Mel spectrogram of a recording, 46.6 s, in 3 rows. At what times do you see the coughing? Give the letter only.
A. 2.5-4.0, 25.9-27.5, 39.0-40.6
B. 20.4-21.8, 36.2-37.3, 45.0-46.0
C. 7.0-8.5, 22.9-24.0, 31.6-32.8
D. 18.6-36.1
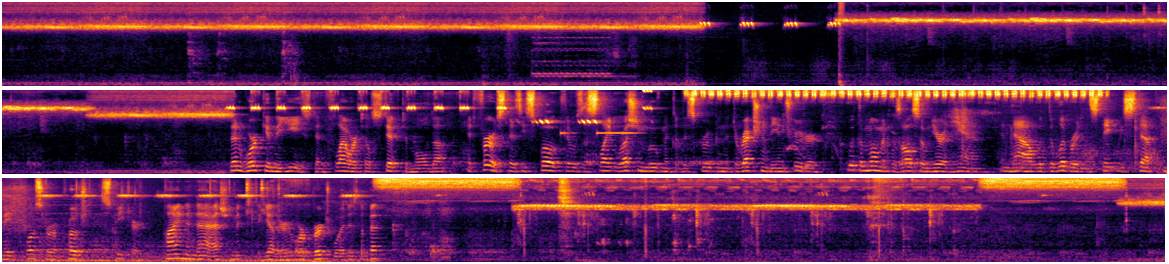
A.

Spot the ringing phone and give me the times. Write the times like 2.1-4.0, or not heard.
7.0-8.5, 22.9-24.0, 31.6-32.8.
